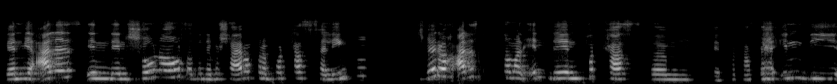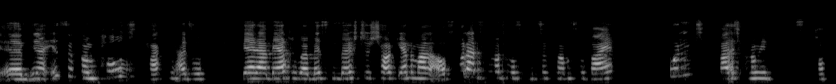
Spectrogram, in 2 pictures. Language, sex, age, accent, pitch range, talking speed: German, female, 20-39, German, 235-285 Hz, 185 wpm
